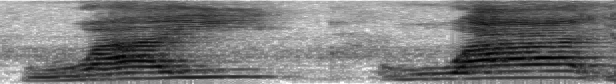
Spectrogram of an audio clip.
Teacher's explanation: De estas tres vocales, la vocal A lleva fuerza de voz. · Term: triptongo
